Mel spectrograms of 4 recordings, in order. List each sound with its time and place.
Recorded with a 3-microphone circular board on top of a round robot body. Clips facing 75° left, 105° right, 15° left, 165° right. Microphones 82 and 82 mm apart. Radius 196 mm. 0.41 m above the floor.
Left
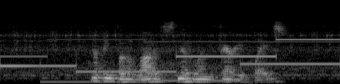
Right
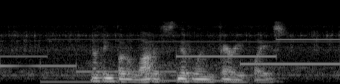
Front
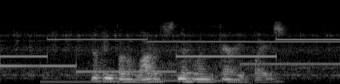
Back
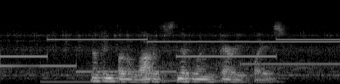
0.9 s a man speaking: 125° right, 4 m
